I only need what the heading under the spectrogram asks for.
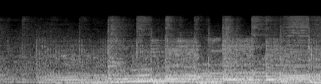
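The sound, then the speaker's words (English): Engines of four souped-up cars coming round a corner, a loud, steady rumbling roar that swells slightly and holds throughout. “Then their attention is drawn to four souped-up cars coming round the corner. The vehicles weave around the streets, then park alongside each other.”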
